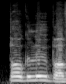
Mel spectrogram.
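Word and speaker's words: Bogoljubov: So basically, you don't pronounce the J, LJ, you just ignore the J, Bogalubov.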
